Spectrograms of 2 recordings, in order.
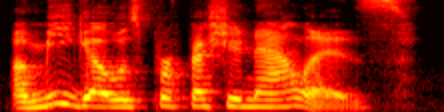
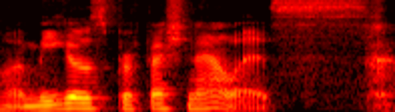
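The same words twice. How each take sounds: First: Higher and louder, playfully overdone; hammed-up Spanish. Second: Said in the usual way. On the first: Player relishing the note's sign-off, hammed-up and higher. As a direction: repeat it as a hammed-up flourish.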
